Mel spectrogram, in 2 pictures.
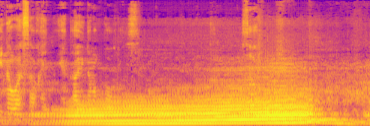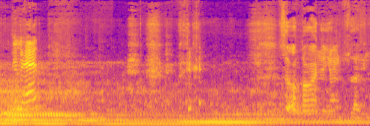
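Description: Car engine heard inside the cabin, pulling up through the revs for a few seconds and then dropping off suddenly, as in a gear change or lifting off the throttle. A brief rising voice sound follows, then a quieter engine hum.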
